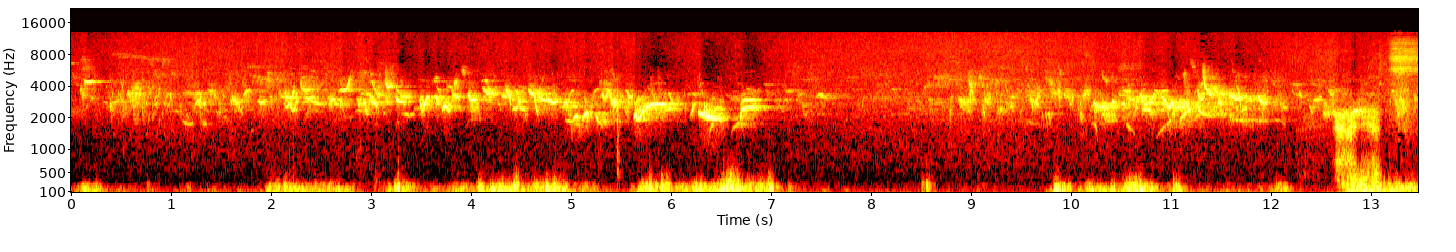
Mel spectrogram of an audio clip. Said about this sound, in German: Also es ist nichts Heftiges zu hören. Es gab jetzt ein paar, ich würde mal sagen, Warnrufe kann man die noch nicht mal nennen. Ein paar Schimpfer von der Singdrossel.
